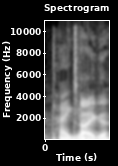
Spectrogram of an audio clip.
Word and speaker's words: Tyga: Do you know how to pronounce the name? – Tyga? – This is definitely Tyga. Tyga. – I think so. T-Y-G-A.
